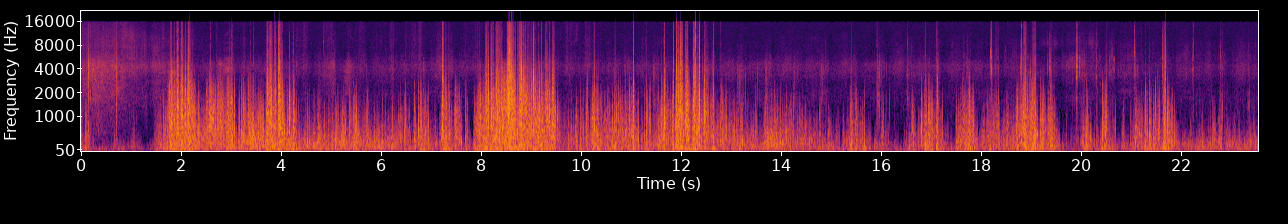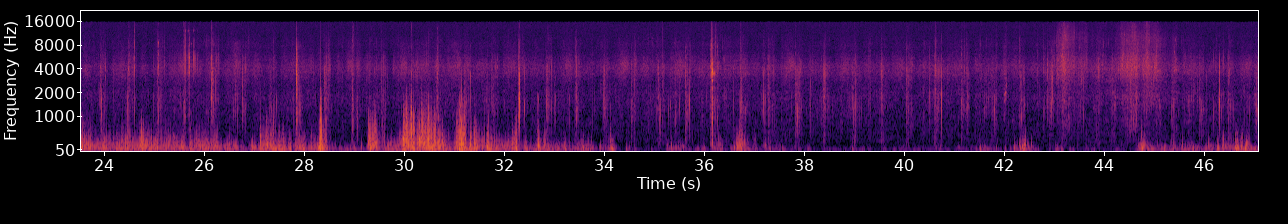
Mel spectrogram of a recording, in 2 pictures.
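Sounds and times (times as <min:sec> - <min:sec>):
footsteps walking: 0:00.0 - 0:47.0
wind buffeting microphone: 0:00.0 - 0:47.0.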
